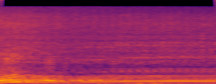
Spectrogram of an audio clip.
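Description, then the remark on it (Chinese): A motorcycle engine is restarted on a road on Lanyu after goats cross, turning over and settling into a steady low, rumbling idle with a rhythmic mechanical clatter, loud and continuous with no voices. “他们等着山羊慢慢的走，都过了马路，东东才又重新启动了摩托车。”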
